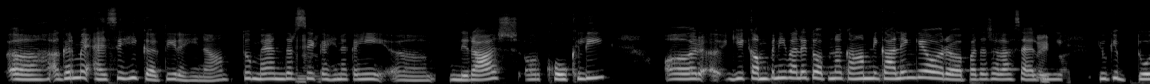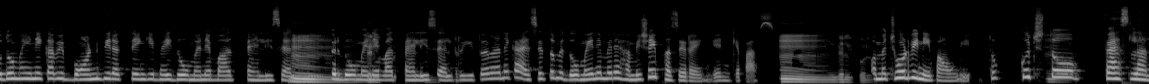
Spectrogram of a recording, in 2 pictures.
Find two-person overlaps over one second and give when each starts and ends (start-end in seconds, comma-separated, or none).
14.4-15.9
